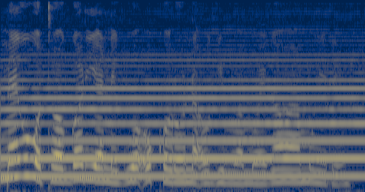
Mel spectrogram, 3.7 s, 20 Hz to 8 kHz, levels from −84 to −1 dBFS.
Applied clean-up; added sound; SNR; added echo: none; Wind instrument, woodwind instrument; -4 dB; none.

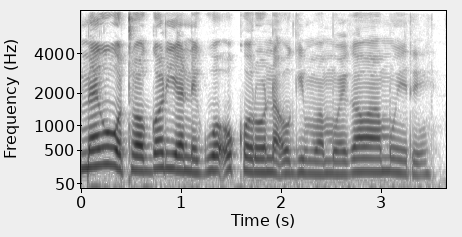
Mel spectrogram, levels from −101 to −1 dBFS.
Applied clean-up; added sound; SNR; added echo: none; none; none; none.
